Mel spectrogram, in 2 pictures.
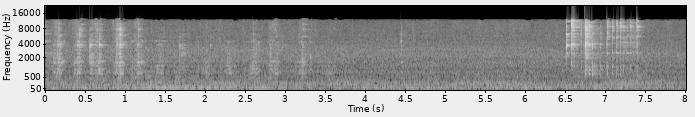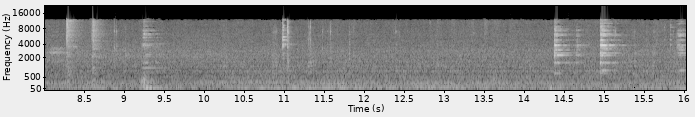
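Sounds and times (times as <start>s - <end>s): steel parts clinking and rattling: 0.0s - 3.5s, 6.5s - 7.5s, 10.8s - 11.9s, 14.4s - 16.0s.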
